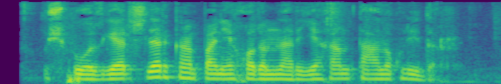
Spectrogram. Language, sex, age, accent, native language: Uzbek, male, 18-24, Farg'ona, Uzbek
